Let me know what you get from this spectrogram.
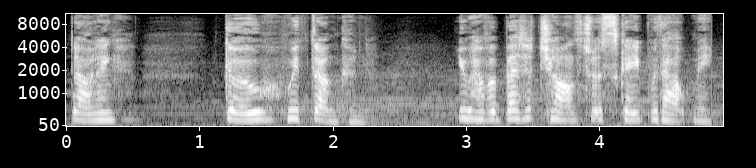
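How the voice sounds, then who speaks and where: A woman's voice: medium pitch, moderate pace, faint music behind, lightly acted. An actress playing a middle-aged noble mother in a video game, fierce, devoted and urgent, with emotional delivery. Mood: resolute, tender. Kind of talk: dramatic video game acting.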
